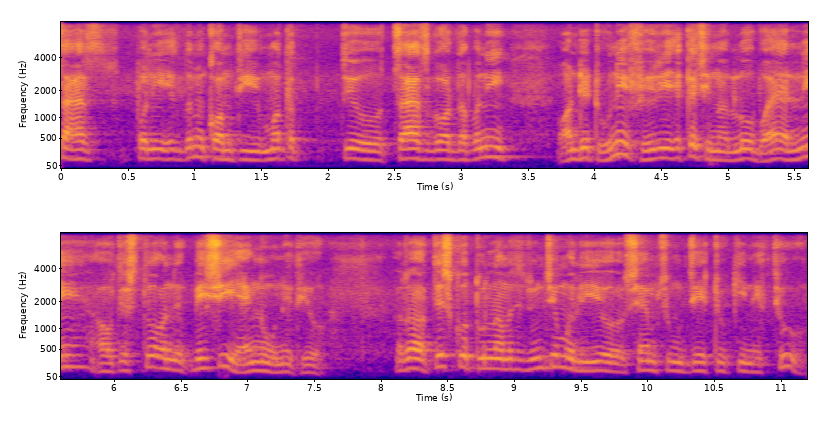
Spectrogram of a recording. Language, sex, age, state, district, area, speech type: Nepali, male, 45-60, West Bengal, Darjeeling, rural, spontaneous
